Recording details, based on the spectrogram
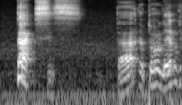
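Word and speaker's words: τάξις: não vou falar nossa que palavra difícil se pronuncia em grego táxis tá eu tô lendo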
